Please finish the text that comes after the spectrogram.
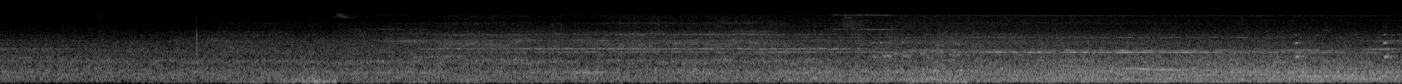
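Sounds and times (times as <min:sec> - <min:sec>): train wheel and track noise: 0:00.0 - 0:14.0
high steady squeal: 0:03.4 - 0:14.0.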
